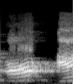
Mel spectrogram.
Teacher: জিবার মধ্য অবস্থান থেকে উচ্চারিত হয় আবার জিবার উচ্চতা কেমন থাকে একদম নিম্ন থাকে আবার এটা এটা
